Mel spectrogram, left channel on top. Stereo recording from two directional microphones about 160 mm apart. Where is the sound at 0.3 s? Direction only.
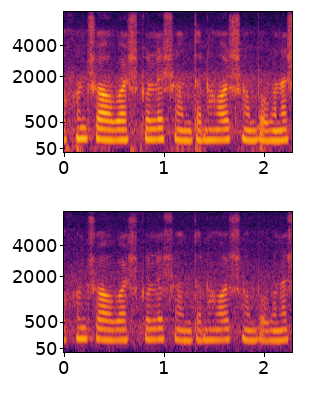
20° left (ahead or behind).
